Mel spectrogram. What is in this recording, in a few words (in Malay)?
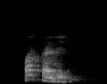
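"fatalis", Malay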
